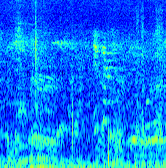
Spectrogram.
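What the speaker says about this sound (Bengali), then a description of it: "দেখুন গুগু কোয়ালিটি মনোকবুতরের বাচ্চা এগুলো" Wild Jalali pigeon chicks coo softly in a small group, low faint murmuring calls close by, with a few faint knocks and some background noise.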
